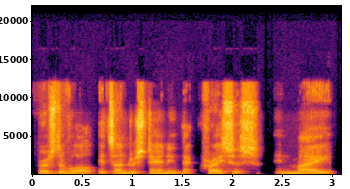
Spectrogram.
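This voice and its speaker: A man's voice: low voice, moderate pace. A man whose first language is Greek, an executive coach answering interview questions in an earnest, explanatory way.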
